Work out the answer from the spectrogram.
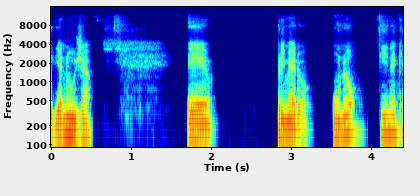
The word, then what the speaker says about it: Anuja: sánscrito, perdón se dice anuya, se escribe, les voy a escribir aquí en el chat, se escribe Anuja, pero esa J en sánscrito se pronuncia como una Y.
